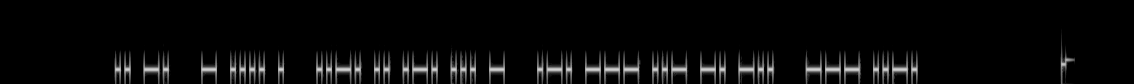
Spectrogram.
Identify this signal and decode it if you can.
Morse code, heard as a keyed tone, about 25 wpm, 700 Hz. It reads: IN THE FIRST ROUND OF
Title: Sets of 5 Words Encore 25wpm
